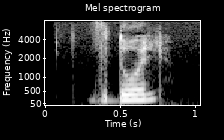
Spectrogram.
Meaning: along
- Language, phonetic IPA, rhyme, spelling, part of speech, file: Russian, [vdolʲ], -olʲ, вдоль, preposition, Ru-вдоль.ogg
